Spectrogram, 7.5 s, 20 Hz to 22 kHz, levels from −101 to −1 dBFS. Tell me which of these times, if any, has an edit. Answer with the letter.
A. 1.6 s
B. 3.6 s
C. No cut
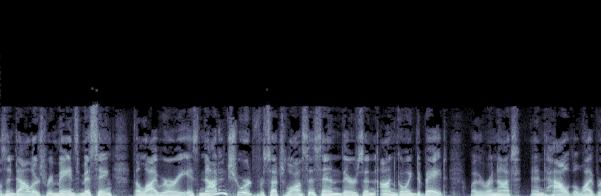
C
